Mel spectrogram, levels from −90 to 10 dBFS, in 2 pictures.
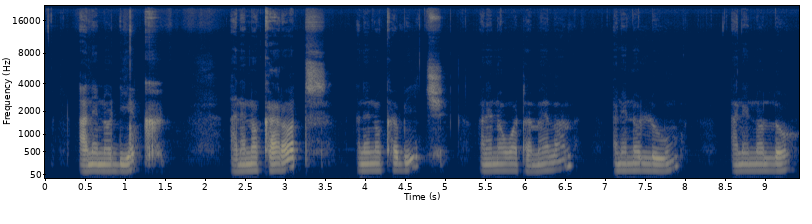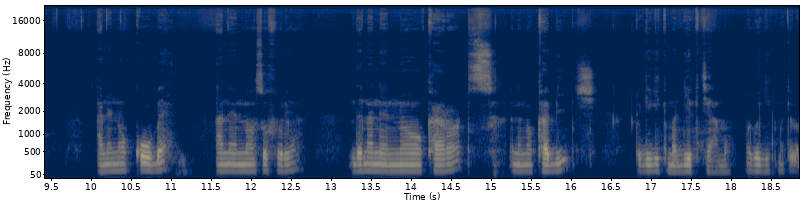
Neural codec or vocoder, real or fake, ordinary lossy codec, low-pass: none; real; none; none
